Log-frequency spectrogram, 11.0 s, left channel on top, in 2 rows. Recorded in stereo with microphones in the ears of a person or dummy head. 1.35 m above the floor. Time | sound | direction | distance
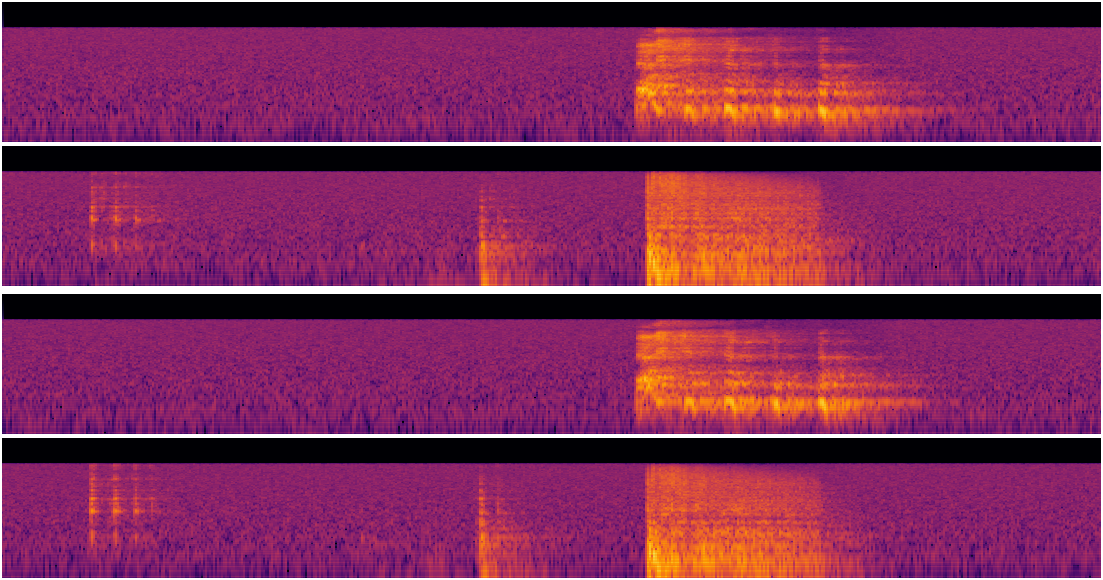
3.2 | a giggle | 10° right (ahead or behind) | 6 m
5.9 | a drawer | 70° right (ahead or behind) | 1.9 m
8.7 | an explosion | 10° left (ahead or behind) | 0.8 m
